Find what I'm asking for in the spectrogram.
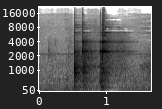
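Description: Metal utensils clink sharply against a plate a few times as an almond orange cake is cut, three bright taps in quick succession, close and clear in a quiet kitchen.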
